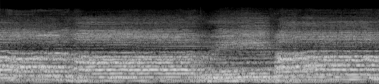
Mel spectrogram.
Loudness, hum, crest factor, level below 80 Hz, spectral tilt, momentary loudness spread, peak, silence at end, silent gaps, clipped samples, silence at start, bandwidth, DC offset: -14 LUFS; none; 12 dB; -52 dBFS; -5 dB/octave; 2 LU; -2 dBFS; 0 s; none; under 0.1%; 0 s; 15 kHz; under 0.1%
